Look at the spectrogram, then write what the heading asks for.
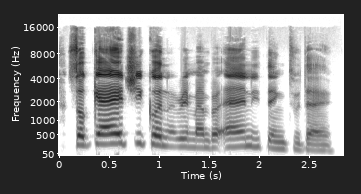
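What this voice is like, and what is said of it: Poor imitation of a specific accent. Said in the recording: “Now that sounds... that wasn't good either... It's very specific, her accent.”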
